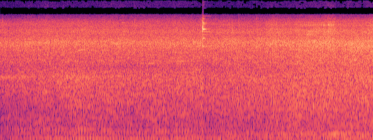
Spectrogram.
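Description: Bánh xèo batter with shrimp sizzling in a pan holding a lot of oil, a steady sizzle that slowly grows louder over a low hum. One small clink about three seconds in.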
